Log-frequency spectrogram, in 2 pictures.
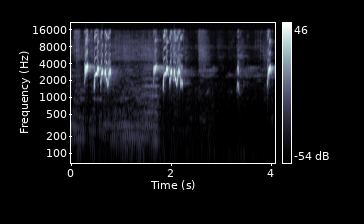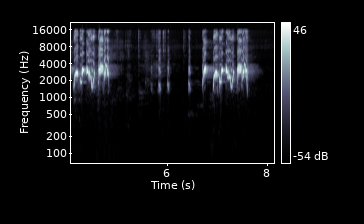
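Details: Red-whiskered bulbul delivering morning song: four energetic chattering-whistled phrases spaced about two seconds apart, with a few isolated single notes between; low background hum during the opening seconds.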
